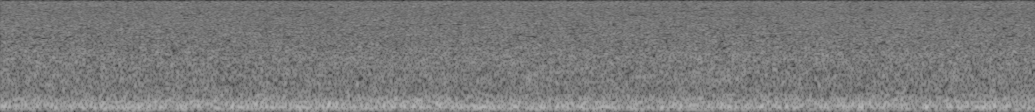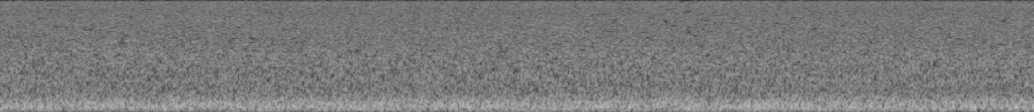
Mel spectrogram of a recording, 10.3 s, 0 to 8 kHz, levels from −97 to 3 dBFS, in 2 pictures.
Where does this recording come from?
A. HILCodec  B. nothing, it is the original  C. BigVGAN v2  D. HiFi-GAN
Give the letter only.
B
